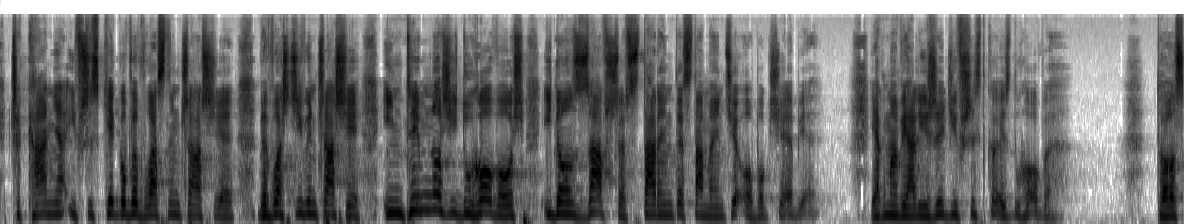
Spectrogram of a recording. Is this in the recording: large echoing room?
yes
